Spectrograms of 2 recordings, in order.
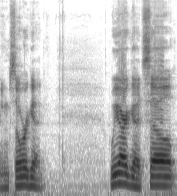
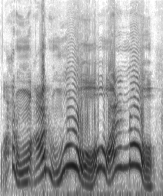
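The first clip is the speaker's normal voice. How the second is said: much higher and louder, hammed-up amazement; mocking customer; 5 dB louder than usual. Mocking every customer amazed at live fish, much higher and louder. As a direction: squeal it like a gushing customer. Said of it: "I always get the".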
